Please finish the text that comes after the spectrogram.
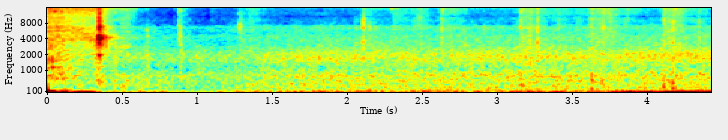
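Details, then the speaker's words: Dodge Dakota turbo 5.9 V8, exhaust and downpipe now hooked up, belt and 2003 Ram power steering pump fitted, stock injectors, untuned: deep, steady low rumble at start-up and idle, no misses or knocks; healthy. "i'll go ahead and give it a start up for you guys so you can hear it now with the exhaust system all hooked up"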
